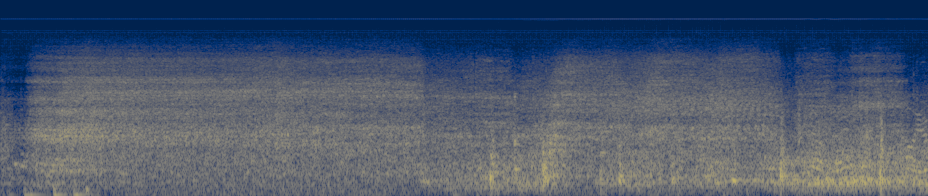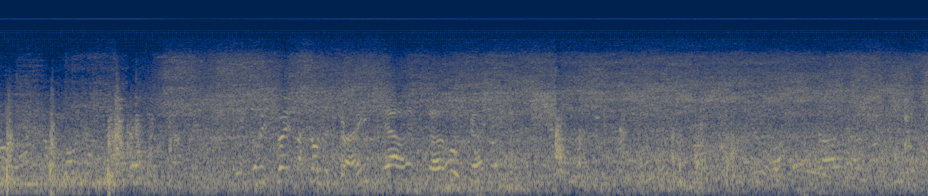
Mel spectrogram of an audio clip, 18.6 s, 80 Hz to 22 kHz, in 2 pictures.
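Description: Miniature 15-inch gauge steam locomotive standing at a platform, hissing steam steadily from about the first second, with occasional clanks and voices nearby.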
